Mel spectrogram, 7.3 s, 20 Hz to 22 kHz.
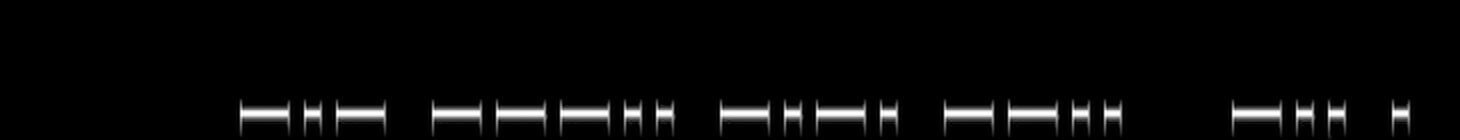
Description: Morse code, heard as a keyed tone, about 16 wpm, 700 Hz. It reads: K8CZ DE
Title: USA Callsign DE Callsign - 4 Characters - 15wpm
